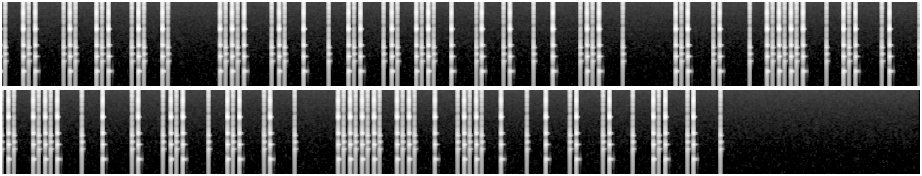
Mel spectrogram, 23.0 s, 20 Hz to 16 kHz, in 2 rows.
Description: Morse code, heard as a telegraph sounder, hand-sent with a bug key, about 16 wpm. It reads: … FTRIOK WVPUQW HIDTOW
